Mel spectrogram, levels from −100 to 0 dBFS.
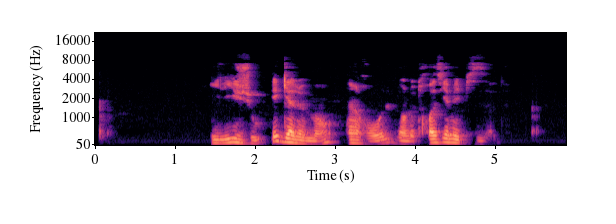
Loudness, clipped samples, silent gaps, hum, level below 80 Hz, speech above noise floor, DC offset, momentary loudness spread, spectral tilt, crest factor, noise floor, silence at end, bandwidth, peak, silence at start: -24 LUFS; under 0.1%; none; none; -64 dBFS; 59 dB; under 0.1%; 14 LU; -5 dB/octave; 26 dB; -83 dBFS; 0.95 s; 7.6 kHz; -2 dBFS; 1.45 s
